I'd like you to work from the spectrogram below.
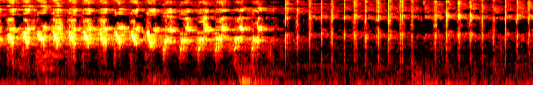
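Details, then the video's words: Long ngekek trill from a fighter lovebird, a fast run of high, scratchy pulsed notes that shifts midway into a thinner, sharper rapid chatter, repeated steadily without pause. "love birds fighter durasi ngekek panjang gacor paling dicari"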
